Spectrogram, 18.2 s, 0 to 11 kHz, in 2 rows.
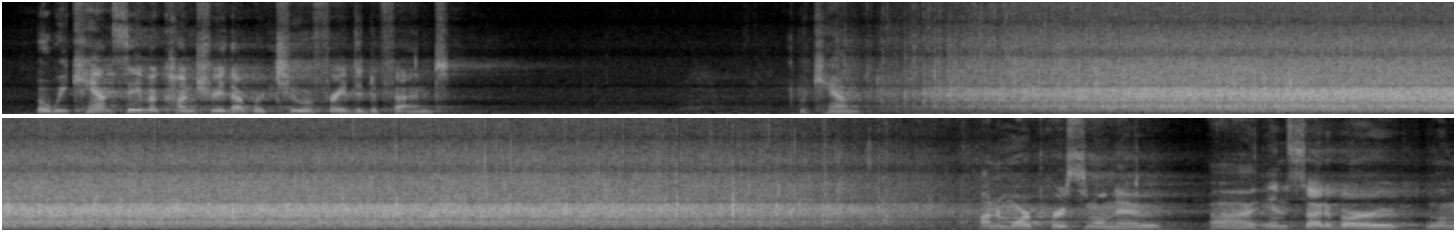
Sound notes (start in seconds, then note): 5.2 applause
